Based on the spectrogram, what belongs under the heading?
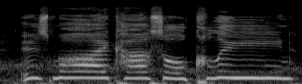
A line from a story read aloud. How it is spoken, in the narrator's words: the giant would yell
